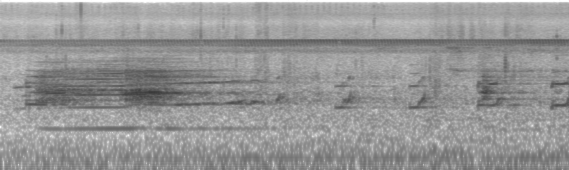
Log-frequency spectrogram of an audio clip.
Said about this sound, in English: Okay, that just kind of scared me. There's a donkey literally neighing in the darkness. Okay, we're cool. I like to record these things outside next to this beautiful lake where I'm walking. And I just never heard that donkey go off.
